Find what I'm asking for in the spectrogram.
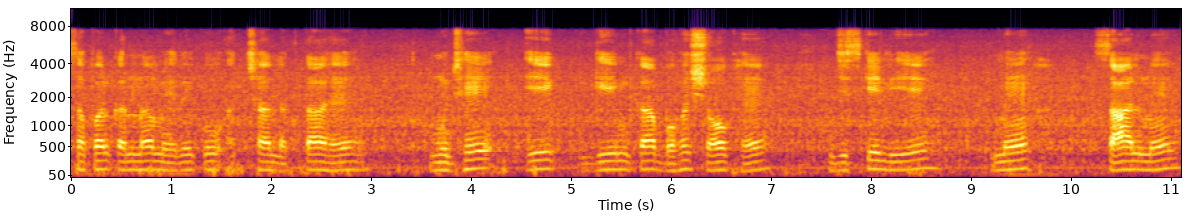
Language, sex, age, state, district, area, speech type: Urdu, male, 60+, Uttar Pradesh, Gautam Buddha Nagar, urban, spontaneous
